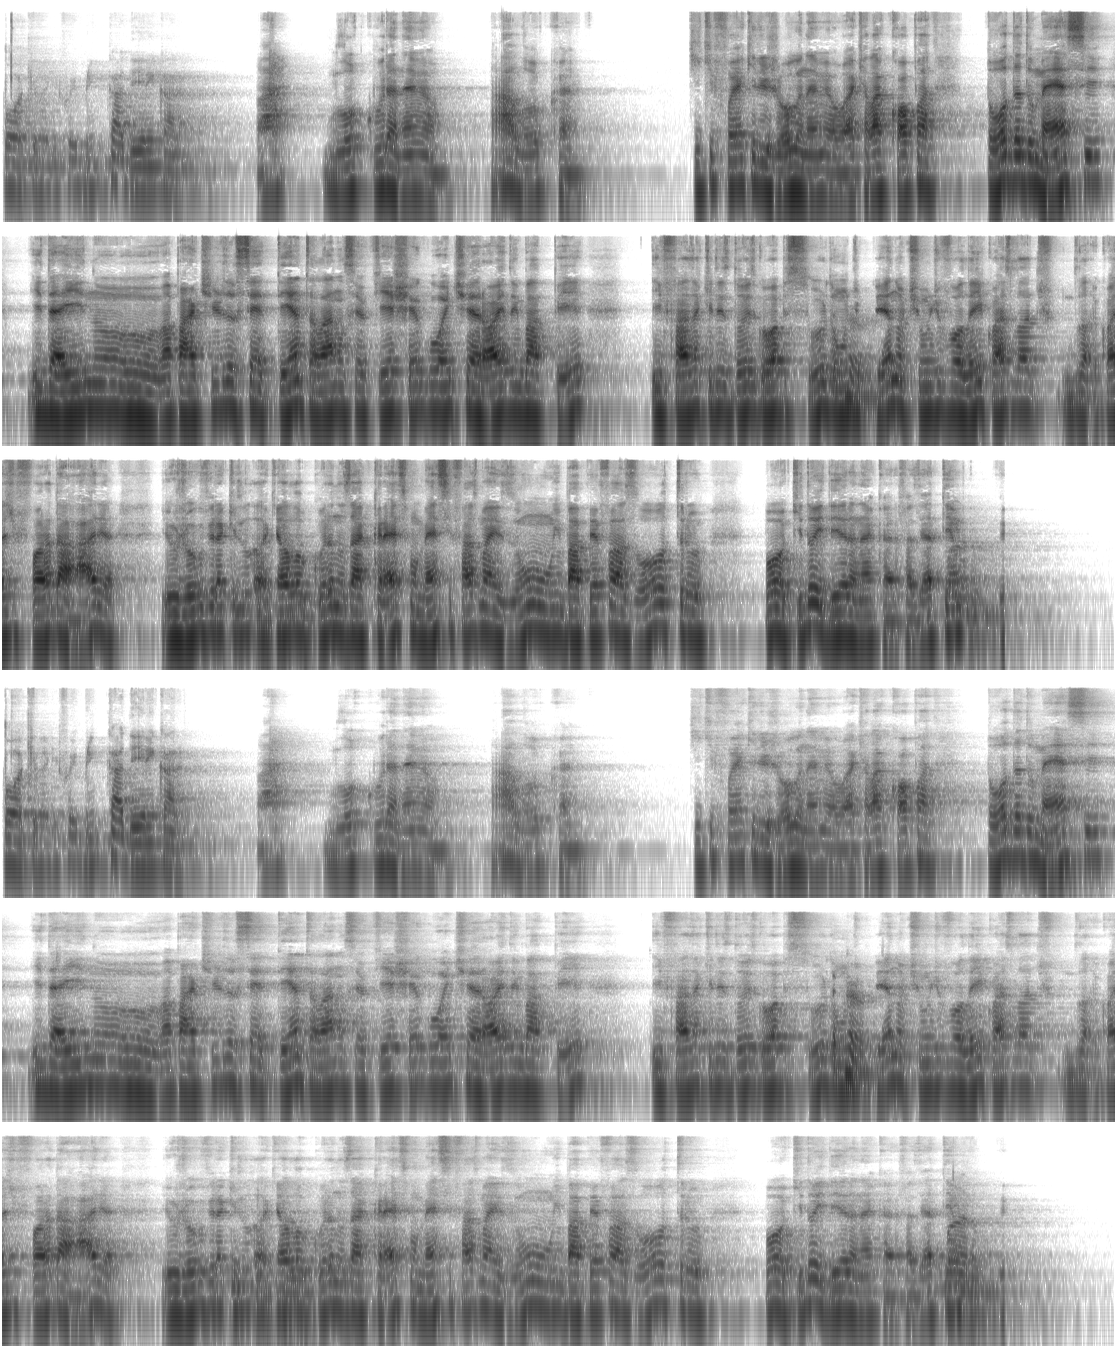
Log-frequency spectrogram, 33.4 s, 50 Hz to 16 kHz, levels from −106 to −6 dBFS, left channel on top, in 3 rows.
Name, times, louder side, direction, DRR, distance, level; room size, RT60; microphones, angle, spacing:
voice 1, 0.0-1.8 19.4-19.8 24.5-24.6 25.1-25.3 31.6-32.0, right 3 dB, 85° right, 0.8 m, -39 dB
voice 2, 2.5-2.9 3.2-4.5 4.9-5.9 6.9-9.5 9.9-11.0 11.4-17.2 17.6-29.3 29.9-31.9 32.2-32.3, left 7 dB, 85° left, 0.4 m, -32 dB
15.5 x 9.6 x 6.5 m
head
